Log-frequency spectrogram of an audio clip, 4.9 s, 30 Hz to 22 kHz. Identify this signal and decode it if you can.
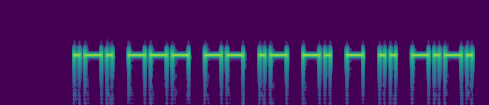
Morse code, heard as a keyed tone, about 22 wpm, 700 Hz. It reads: ROMANTIC
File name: practice / 22wpm / Eight Letter Words - 22wpm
